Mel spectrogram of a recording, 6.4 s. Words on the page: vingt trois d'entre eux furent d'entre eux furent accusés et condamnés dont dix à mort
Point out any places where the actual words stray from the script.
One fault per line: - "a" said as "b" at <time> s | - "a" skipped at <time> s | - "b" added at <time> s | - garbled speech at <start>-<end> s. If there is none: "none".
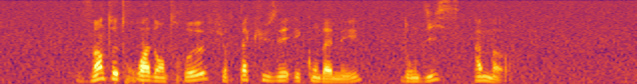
- "d'entre eux furent" skipped at 2.3 s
